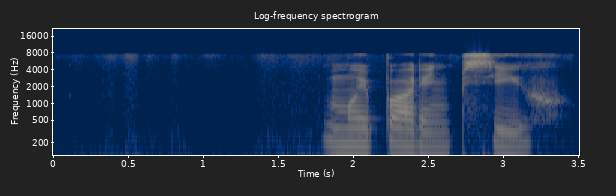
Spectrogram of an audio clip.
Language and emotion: Russian, sad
